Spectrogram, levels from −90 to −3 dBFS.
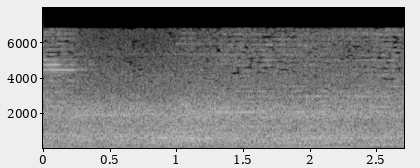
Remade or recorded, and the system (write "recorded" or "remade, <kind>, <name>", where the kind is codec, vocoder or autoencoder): recorded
